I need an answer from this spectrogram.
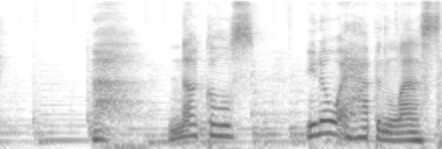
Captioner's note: sighs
